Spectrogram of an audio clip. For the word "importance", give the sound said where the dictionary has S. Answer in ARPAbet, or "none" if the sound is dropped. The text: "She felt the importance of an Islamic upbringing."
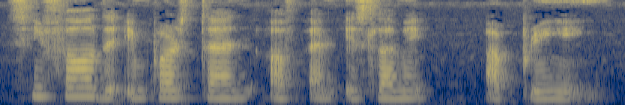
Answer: none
